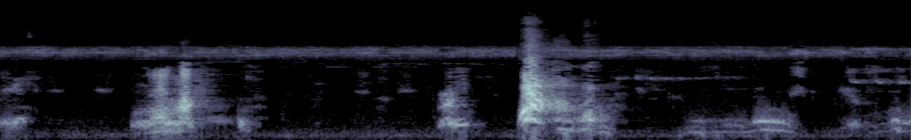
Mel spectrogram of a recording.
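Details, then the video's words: Native dogs attacking a snake at Keezhadi: a ragged series of barks and grunts, with one sudden loud, sharp bark in the middle, then softer low yaps, over a faint steady high-pitched hum. "கீழடியில் நாட்டுநாய்களின் பாம்பு வேட்டை"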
